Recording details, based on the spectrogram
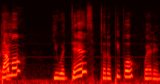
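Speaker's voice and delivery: put-on Liberian English accent. Imitating the other speaker's mom telling them to dance at a wedding: imitating a Liberian accent. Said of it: "when I did the accent just now".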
